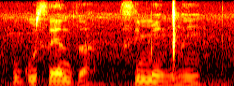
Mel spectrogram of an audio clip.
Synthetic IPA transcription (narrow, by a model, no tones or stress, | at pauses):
uk̬ʼusɛnd͡zʱa | simeŋ͡ǀʱiːni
